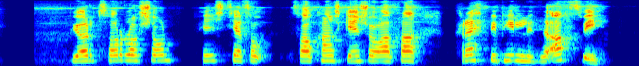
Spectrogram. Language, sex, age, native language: Icelandic, female, 50-59, Icelandic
